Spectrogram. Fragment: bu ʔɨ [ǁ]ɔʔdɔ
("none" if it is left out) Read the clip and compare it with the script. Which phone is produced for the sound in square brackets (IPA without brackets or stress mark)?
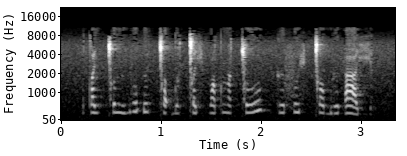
ǀ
